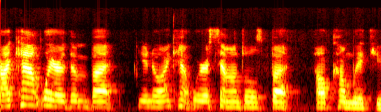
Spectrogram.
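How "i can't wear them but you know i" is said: ordinary delivery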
